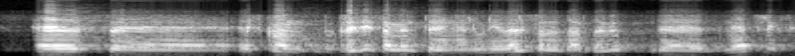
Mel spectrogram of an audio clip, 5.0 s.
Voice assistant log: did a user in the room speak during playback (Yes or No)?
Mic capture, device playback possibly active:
No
